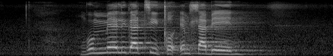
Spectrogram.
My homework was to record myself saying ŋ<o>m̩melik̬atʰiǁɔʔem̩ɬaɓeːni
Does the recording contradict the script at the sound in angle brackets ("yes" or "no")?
yes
